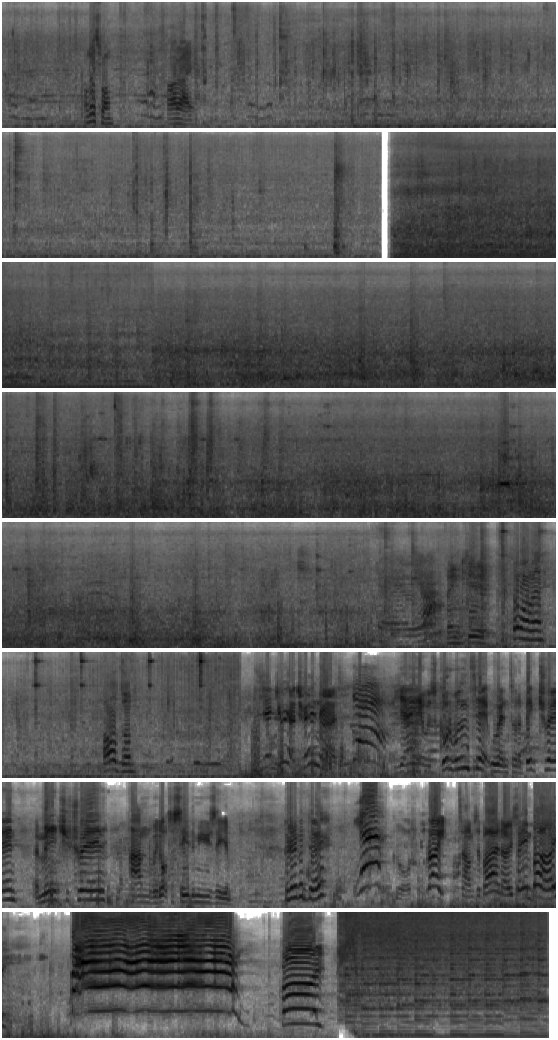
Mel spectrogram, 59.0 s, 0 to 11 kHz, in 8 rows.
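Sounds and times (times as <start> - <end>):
train wheels clattering on rails: 0.0 - 12.5, 13.1 - 40.2.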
